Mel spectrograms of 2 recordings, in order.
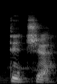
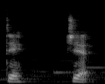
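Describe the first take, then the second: First: Both words are weakened and run together. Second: Both words are said fully and separately. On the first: The speaker calls it right. "but did you?" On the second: The speaker calls it wrong. "It's not did you"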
